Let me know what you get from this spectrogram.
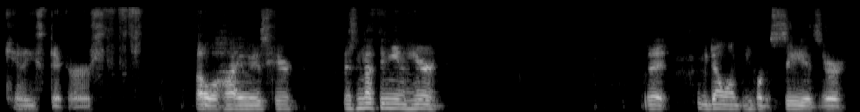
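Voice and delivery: ordinary talk, nothing marked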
